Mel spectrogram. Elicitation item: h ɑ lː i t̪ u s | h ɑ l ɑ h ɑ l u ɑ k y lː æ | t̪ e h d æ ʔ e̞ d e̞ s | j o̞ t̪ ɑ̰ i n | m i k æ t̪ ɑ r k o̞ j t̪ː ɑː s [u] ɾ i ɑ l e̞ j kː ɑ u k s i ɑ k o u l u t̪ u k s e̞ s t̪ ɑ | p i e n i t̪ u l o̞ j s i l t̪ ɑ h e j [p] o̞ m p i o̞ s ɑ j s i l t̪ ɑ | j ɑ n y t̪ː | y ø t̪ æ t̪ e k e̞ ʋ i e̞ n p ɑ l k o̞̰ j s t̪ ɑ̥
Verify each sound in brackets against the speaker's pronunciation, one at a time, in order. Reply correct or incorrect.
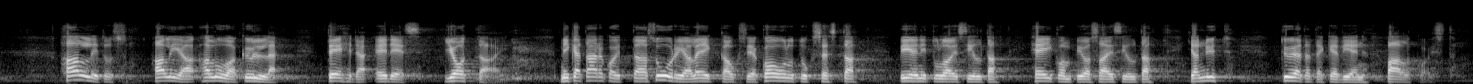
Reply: incorrect: uː, incorrect: k

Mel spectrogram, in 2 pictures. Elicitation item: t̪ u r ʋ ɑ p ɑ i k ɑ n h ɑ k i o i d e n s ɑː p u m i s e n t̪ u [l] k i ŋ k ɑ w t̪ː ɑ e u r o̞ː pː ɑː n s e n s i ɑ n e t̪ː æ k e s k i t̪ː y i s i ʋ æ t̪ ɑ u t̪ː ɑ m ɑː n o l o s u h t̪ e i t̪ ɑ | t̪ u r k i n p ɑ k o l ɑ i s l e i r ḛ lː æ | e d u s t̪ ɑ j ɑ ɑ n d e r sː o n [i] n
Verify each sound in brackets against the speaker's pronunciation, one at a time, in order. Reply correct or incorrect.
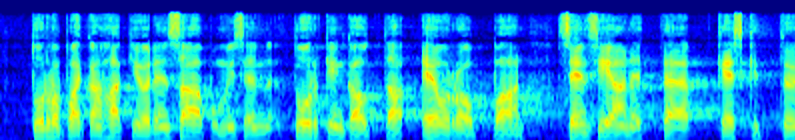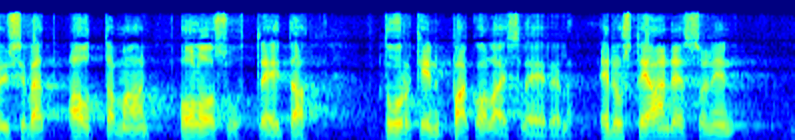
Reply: incorrect: r, correct

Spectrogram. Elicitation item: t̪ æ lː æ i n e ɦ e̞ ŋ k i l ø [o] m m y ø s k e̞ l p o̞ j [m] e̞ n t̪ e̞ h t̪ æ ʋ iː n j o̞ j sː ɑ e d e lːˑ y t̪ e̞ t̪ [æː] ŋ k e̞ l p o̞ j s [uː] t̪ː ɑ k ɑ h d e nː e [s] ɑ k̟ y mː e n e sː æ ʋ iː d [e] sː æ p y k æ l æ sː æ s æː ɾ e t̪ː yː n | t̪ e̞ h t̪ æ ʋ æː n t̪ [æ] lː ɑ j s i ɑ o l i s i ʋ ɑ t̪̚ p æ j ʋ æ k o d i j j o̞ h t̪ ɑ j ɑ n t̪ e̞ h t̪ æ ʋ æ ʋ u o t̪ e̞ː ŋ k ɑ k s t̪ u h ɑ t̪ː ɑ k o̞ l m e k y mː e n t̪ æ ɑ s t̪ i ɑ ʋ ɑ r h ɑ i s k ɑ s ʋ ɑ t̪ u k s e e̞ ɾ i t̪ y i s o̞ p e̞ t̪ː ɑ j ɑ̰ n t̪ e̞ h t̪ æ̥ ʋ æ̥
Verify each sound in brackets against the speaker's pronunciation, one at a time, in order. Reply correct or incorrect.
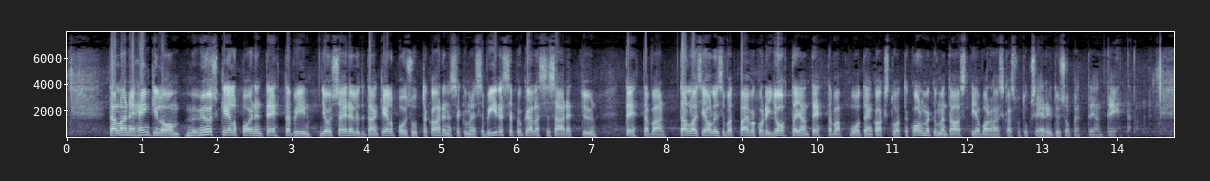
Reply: correct, incorrect: n, correct, correct, incorrect: sː, correct, correct

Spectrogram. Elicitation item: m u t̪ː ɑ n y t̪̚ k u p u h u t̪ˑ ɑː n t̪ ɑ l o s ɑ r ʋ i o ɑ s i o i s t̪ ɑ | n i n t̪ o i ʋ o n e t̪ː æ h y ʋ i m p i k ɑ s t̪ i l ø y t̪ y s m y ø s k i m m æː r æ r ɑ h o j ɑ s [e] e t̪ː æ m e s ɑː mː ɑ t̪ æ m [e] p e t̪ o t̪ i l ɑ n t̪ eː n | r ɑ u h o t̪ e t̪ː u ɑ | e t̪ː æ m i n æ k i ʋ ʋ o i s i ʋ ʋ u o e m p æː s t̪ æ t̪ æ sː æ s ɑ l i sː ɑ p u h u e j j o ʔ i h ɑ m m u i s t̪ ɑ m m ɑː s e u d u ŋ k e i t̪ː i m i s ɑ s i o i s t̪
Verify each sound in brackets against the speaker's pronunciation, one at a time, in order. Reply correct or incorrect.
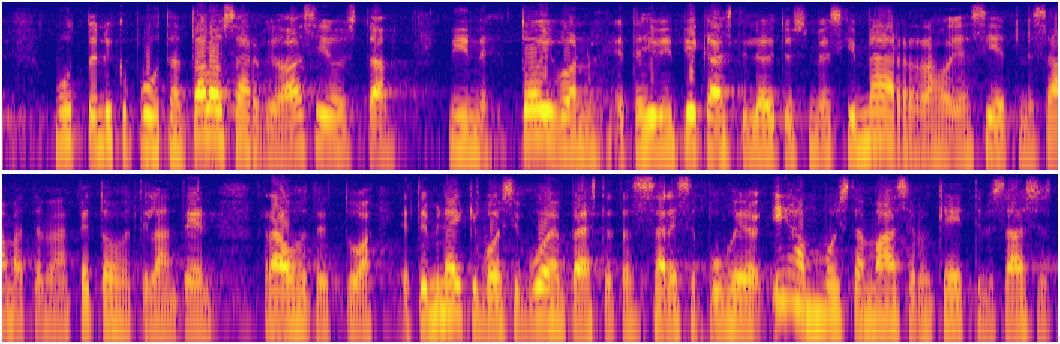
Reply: incorrect: i, incorrect: æ

